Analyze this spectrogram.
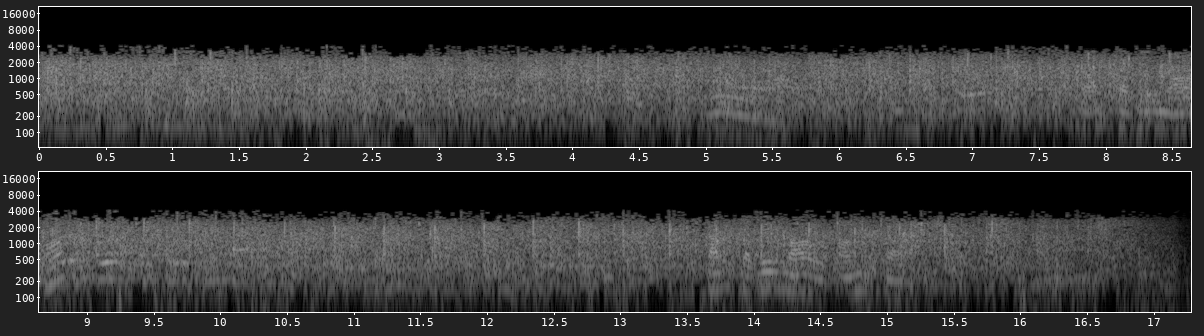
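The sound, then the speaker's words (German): Sustained, warm welcoming applause from a church audience, a dense steady clatter of many hands clapping for about seventeen seconds, fairly loud throughout before fading out at the very end. “Ja, ich glaube, jetzt werden wir Sie wirklich mit einem herzlichen Applaus begrüßen.”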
